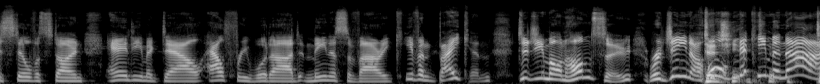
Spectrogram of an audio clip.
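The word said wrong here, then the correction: Djimon: Is that not how you say it? – No, it's Jaimon.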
